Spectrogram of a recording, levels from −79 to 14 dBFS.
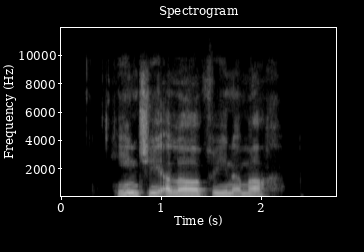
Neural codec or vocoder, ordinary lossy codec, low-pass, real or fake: none; Opus, 24 kbps; 9.9 kHz; real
